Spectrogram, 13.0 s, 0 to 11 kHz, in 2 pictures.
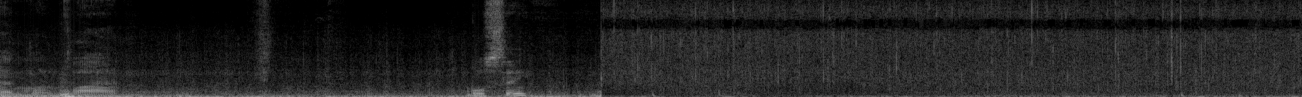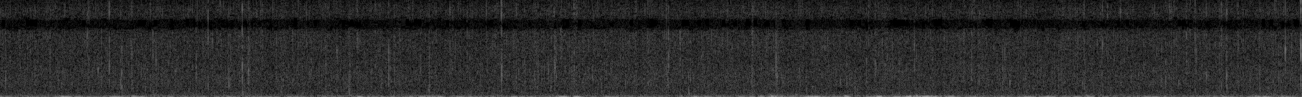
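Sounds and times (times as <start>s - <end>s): steady rain patter: 0.0s - 13.0s
raindrops ticking: 3.0s - 13.0s.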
